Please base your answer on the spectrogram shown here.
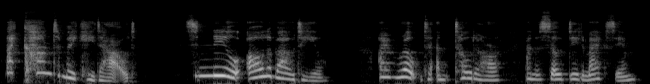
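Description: A woman's voice: on the high side, very animated, measured pace, a little mellow, slightly rough, full character voice. A woman voicing an upper-class sister-in-law who speaks in gushing, emphatic exclamations. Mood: dismayed.

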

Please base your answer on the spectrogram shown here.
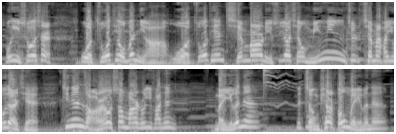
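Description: A man's voice: extremely high pitch, big pitch swings, fast, a bit bright, exaggerated voice. A man playing a sheepish, flustered husband in a comedic radio drama, with a Northeastern Chinese accent and a stammering, protesting delivery. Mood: wheedling. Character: flustered, sheepish husband hiding money, making excuses. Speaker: radio comedy host and actor. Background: music.

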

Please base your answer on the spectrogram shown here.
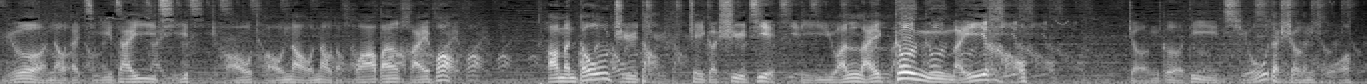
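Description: A man acting a grave, visionary scientist in a science fiction radio drama, speaking in solemn, deliberate oratory, convinced he has saved the world. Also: deep voice. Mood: exalted conviction. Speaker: voice actor in an audio drama. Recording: music behind the voice.

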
